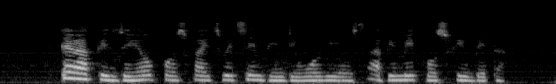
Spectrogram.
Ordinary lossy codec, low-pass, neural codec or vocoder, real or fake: AAC, 24 kbps; 7.2 kHz; none; real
